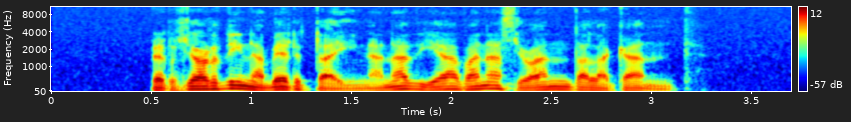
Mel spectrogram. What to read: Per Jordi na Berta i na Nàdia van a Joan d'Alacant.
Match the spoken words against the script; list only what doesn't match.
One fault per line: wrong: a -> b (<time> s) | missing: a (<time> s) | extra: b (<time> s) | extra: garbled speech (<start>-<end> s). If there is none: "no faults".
no faults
